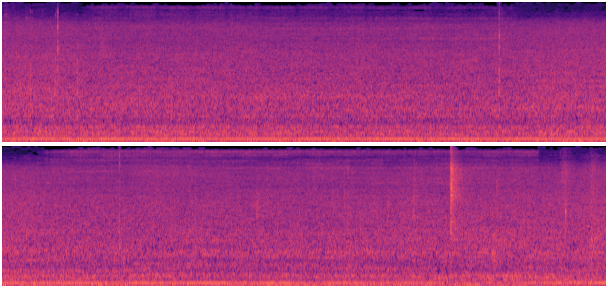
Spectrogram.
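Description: Steady hum of commercial kitchen machinery: a constant low tone under an even wash of fan-like noise. One sharp click about ten and a half seconds in.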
